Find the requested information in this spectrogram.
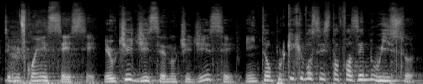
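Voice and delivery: rising frustration, let it burst out by the end; yelling at mom. A narrator's reading. Son snapping at his mother, a building yell. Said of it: "Ele então começa a gritar".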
